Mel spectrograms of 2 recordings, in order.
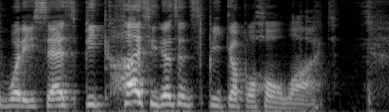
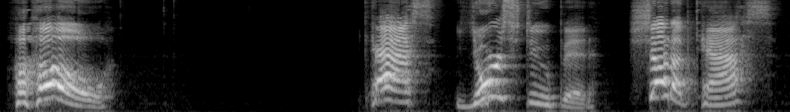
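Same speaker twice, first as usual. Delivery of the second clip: loud, much higher mocking snap; defensive outburst; 5 semitones higher, 8 dB louder, much slower than usual. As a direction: bite back hard at the teammate. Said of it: "gets defensive and says".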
